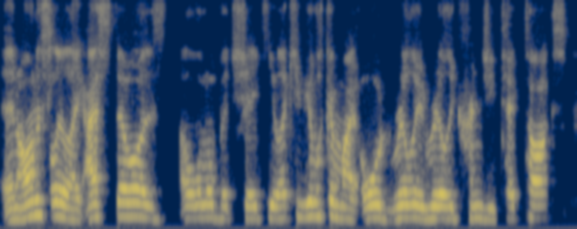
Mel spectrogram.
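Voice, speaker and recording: Young male student guest, a bit higher voice, easygoing and filler-heavy. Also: steady tone, fairly quick. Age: young adult. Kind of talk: casual interview chat.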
